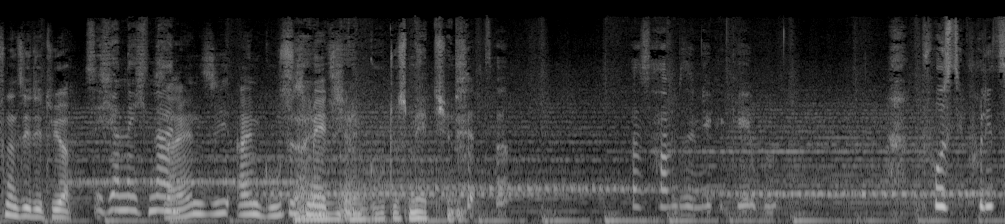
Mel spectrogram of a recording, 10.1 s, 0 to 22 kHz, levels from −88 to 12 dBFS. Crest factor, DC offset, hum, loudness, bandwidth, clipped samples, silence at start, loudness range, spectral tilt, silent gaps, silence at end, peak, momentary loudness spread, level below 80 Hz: 18 dB; under 0.1%; none; -26 LUFS; 16.5 kHz; under 0.1%; 0 s; 11 LU; -5.5 dB/octave; none; 0 s; -6 dBFS; 15 LU; -42 dBFS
